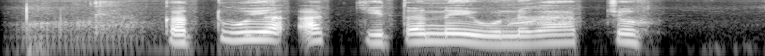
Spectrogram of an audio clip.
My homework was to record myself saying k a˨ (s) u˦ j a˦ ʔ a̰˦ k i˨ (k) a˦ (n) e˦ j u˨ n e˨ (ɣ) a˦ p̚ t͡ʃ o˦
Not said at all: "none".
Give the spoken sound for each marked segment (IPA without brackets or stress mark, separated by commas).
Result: t, t, n, ɣ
